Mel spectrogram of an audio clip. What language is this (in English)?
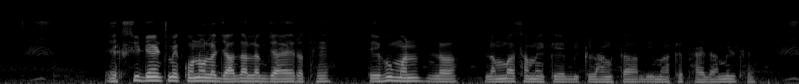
Chhattisgarhi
